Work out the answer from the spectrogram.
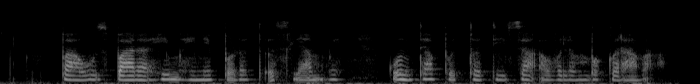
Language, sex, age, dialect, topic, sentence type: Marathi, female, 25-30, Northern Konkan, agriculture, question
